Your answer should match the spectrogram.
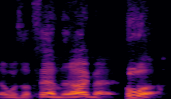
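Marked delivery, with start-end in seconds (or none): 1.3-1.7 Al Pacino. Acted. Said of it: "Al Pacino".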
